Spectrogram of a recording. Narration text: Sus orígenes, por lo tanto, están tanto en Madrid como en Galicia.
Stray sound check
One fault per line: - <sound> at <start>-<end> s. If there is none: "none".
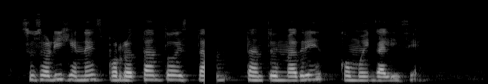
- dropout at 2.0-2.2 s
